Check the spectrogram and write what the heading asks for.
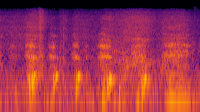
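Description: A man laughing softly: a string of short chuckles, about six, spaced roughly a quarter second apart.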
